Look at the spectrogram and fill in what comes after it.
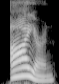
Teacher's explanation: and kn and the second syllable actually sounds like n iron iron has two syllables and the stress is on the first syllable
